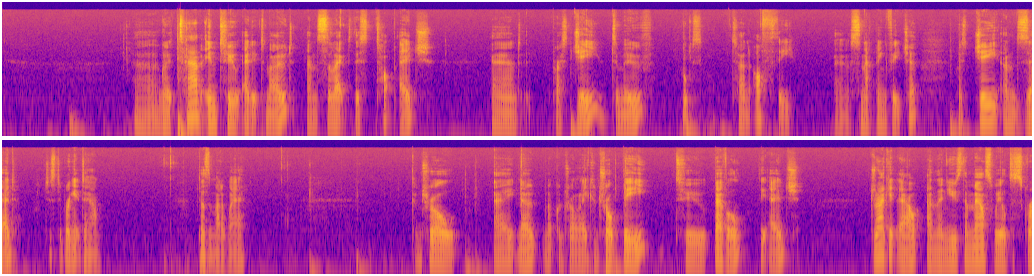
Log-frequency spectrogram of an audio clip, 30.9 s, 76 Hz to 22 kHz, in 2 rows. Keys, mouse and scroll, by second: 2.7 Tab, 3.1-3.9 scroll up 6, 5.1 click, 8.6 g, 11.4 click, 14.3 g, 18.6-19.7 shift+middle drag, 22.4 ctrl+a, 24.5 ctrl+b.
